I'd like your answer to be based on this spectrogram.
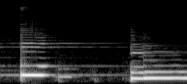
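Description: Guitar playing an intro solo lick: two clear, loud plucked notes, each ringing and sustained, the second bending slightly in a short slide, with no talk over them.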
